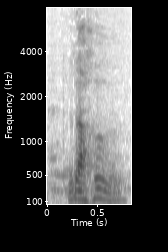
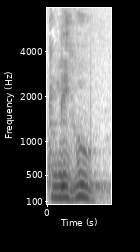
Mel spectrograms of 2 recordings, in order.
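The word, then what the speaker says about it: لَهُ: It becomes lahu, not lihu. Lahu. Okay? It changes because it's easier to pronounce. Now that change is for the phonetic reasons, not a grammar reason.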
